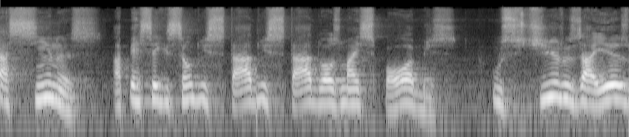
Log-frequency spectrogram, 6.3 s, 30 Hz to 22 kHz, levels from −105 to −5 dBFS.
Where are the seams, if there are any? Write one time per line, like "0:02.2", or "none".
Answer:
0:01.1
0:02.6
0:04.8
